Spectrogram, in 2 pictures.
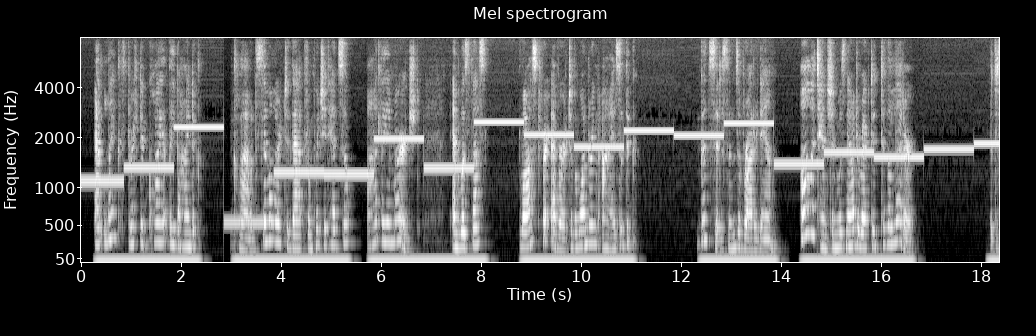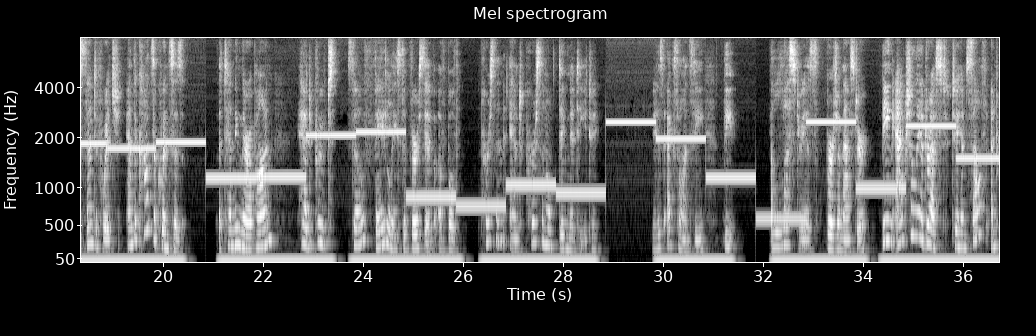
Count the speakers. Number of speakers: one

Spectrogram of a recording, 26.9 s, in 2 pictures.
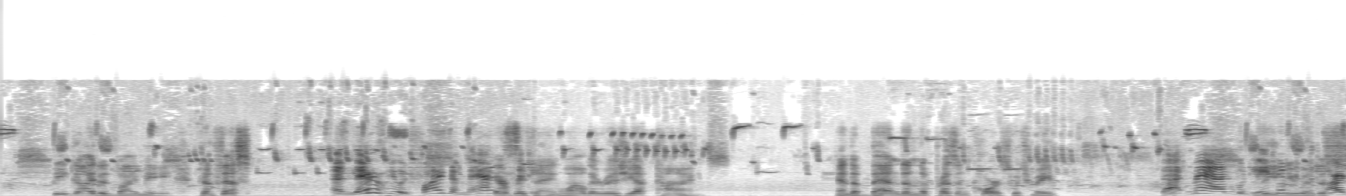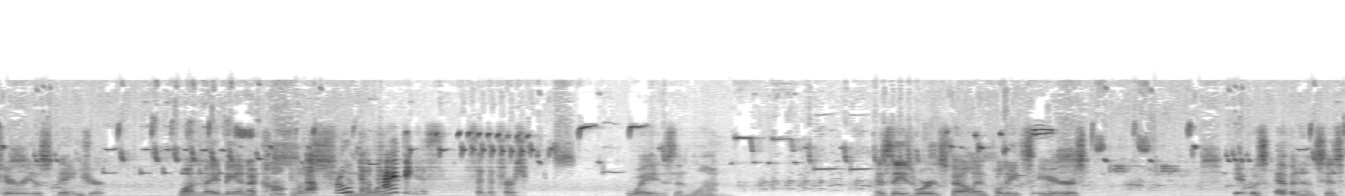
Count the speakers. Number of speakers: two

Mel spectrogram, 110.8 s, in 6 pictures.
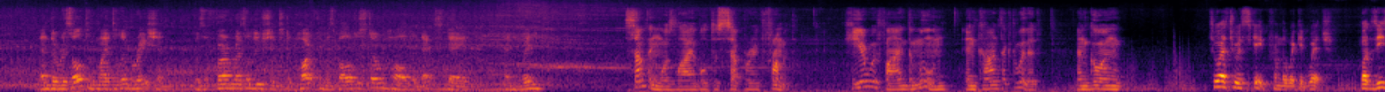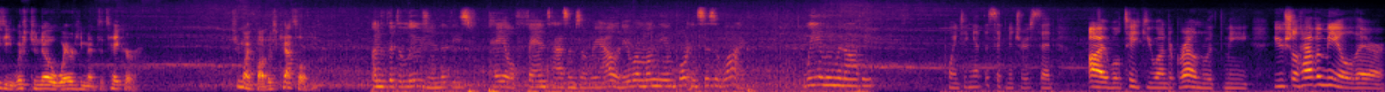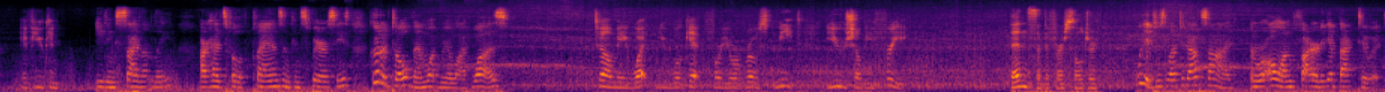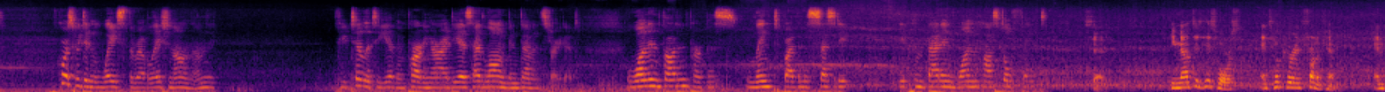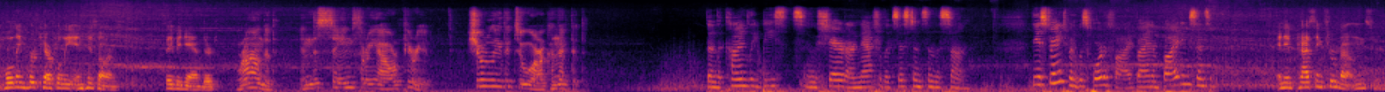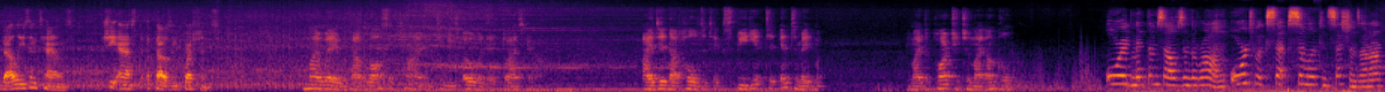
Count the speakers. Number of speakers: five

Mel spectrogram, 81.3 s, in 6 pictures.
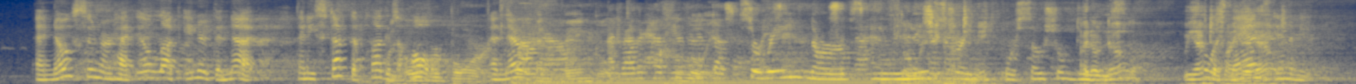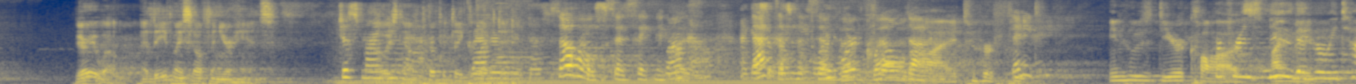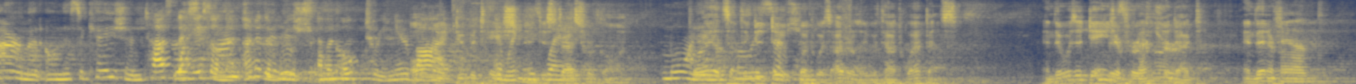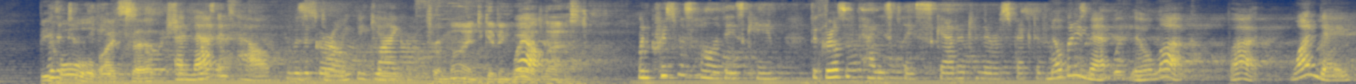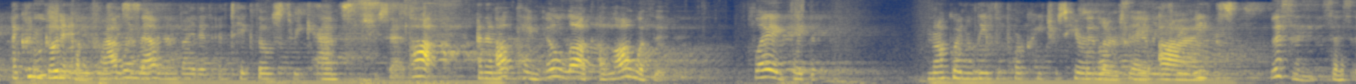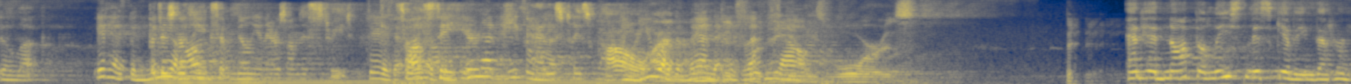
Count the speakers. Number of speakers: five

